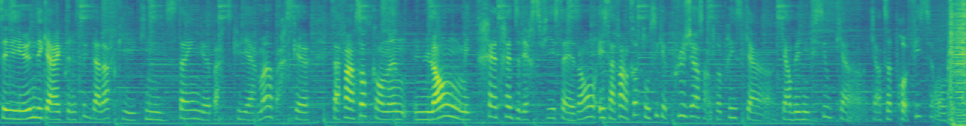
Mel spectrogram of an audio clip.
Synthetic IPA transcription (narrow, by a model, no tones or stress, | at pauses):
sɛynd̪ekaʁak̚t̪eʁist̪ɪk̚d̪ajœːʁkʲikʲinud̪ist̪ɛ̃ŋɡpaʁt̪i̥kʲyljɛʁmɑ̃paʁsə̥kə | safɛɑ̃sɔʁt̪kɔ̃naynynlɑ̃ŋmɛt̪χɛt̪χɛd̪ivɛʁsi̥fjesɛːzɔ̃esafɛɑ̃sɔʁt̪osikjaplyzjœːʁzɑ̰̃t̪χəpχiːz̥kʲiɑ̰̃kʲiɑ̃benefi̥siukʲiɑ̰̃kʲiɑ̃t̪iːʁpχɔfisiɔ̰̃vø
